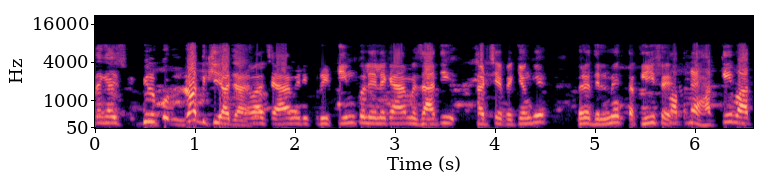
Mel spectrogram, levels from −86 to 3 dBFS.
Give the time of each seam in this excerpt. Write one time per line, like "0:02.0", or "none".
0:01.5
0:05.7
